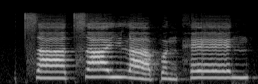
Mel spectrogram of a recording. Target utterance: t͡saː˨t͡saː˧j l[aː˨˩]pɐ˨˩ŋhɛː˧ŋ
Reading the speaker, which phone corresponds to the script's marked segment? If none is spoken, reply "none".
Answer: aː˨˩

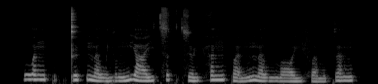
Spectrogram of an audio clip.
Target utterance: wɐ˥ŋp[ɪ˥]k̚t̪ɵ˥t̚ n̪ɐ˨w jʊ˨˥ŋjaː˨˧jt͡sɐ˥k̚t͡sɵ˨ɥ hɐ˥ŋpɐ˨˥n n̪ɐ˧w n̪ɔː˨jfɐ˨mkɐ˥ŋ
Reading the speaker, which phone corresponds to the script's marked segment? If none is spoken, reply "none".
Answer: ɪ˨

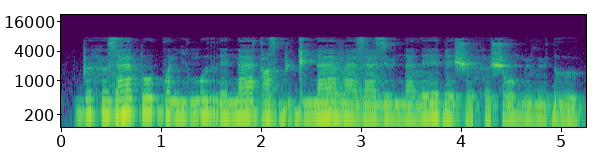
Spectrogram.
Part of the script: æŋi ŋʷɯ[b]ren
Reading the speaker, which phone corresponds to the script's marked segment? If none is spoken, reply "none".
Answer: none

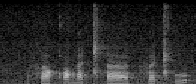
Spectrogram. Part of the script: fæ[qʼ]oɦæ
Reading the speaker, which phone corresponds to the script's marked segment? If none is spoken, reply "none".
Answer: qʼ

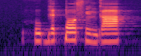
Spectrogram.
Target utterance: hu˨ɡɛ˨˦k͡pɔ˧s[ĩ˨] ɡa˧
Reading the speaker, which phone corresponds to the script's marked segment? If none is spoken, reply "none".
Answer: ĩ˨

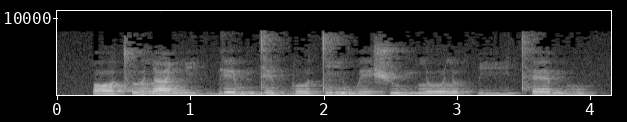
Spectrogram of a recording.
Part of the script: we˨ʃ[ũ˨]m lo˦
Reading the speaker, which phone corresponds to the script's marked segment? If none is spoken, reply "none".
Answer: u˨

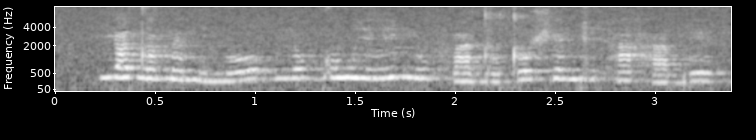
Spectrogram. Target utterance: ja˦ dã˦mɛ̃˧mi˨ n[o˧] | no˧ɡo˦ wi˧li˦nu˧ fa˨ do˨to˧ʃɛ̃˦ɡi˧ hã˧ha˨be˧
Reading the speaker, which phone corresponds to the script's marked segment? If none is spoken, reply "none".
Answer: o˨˦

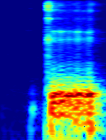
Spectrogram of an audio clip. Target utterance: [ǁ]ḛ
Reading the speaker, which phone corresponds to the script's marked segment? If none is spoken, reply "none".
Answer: k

